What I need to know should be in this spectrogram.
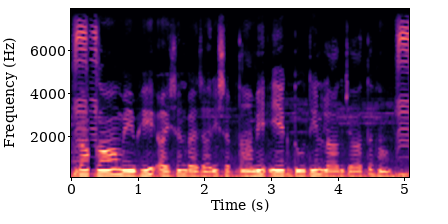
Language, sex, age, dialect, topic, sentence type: Bhojpuri, female, 25-30, Northern, agriculture, statement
